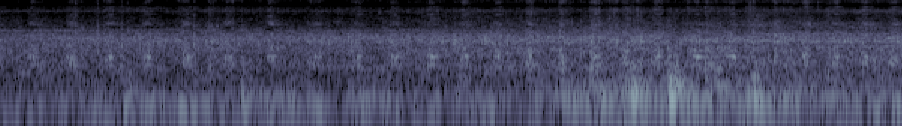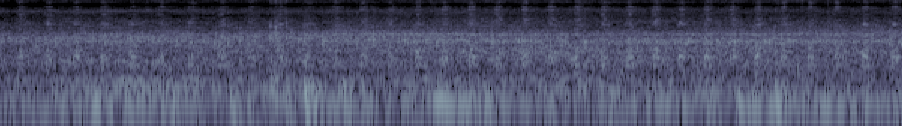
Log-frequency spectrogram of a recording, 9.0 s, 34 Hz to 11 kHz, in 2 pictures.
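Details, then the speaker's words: Tri-ang Hornby R.259NS Britannia model locomotive fitted with improved 5-pole motor, on vintage Tri-ang Super 4 layout: quiet even motor hum with regular wheel ticking, slow smooth start rising in speed; running normally. "So a bit of power, lovely slow start with the 5-pole motor."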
